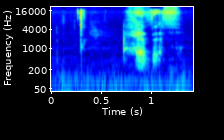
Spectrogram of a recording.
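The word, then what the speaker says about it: hefeþ: Over kneu heveth. H-E-F-E. Ev. Here. Heveth. Remember that F between vowels? Like in over, it's a V sound.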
